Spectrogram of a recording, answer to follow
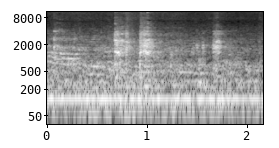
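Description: Dishes and cutlery clinking in a restaurant: several short, sharp clinks over a steady low hum.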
